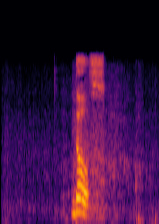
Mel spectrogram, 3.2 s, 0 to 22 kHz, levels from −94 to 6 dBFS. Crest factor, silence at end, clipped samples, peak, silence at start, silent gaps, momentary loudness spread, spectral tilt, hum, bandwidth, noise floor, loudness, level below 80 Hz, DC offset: 20 dB; 1.1 s; under 0.1%; -2 dBFS; 1.45 s; none; 17 LU; -3.5 dB/octave; none; 8.4 kHz; -62 dBFS; -16 LUFS; -60 dBFS; under 0.1%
